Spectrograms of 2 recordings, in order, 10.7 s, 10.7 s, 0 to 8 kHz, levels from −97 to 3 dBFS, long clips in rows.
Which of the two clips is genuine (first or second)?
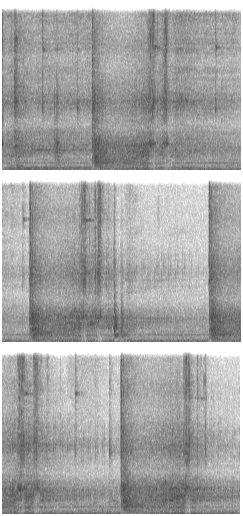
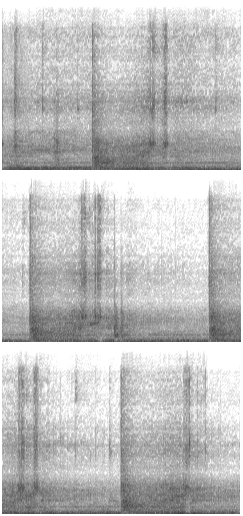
first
